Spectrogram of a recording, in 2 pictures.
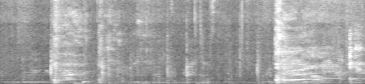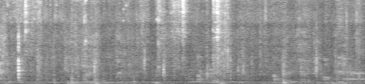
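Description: A church congregation getting up from the pews: shuffling, scattered knocks and low murmuring, with a louder brief sound about four seconds in.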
